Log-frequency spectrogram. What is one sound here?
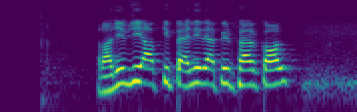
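A man speaks briskly into a microphone.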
